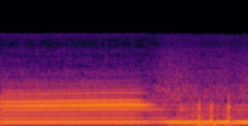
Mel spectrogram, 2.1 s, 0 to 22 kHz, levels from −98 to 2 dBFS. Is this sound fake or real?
real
